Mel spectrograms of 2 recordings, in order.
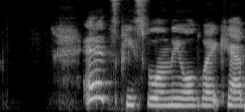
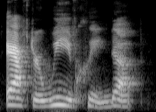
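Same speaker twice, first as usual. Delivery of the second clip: loud, curt afterthought; stormed; 8 dB louder than usual. Acted. Cat storms at duck, loud finish. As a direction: spit the last bit out. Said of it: "stormed the cat".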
